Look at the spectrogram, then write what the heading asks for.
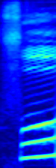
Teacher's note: dipanjangkan dua harakat yufu Fu hukum tajwidnya adalah Mad Thobi'i dahohiri sebab ada wau sukun didahului harakat damah cara bacanya dipanjangkan fa-nya dua harakat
